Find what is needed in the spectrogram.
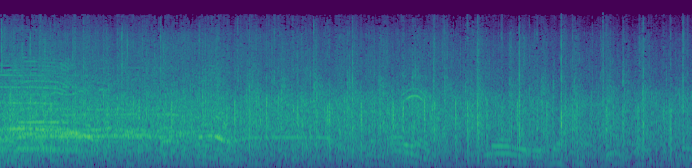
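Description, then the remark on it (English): An audience claps steadily for Jesus throughout, a dense wash of many hands with scattered sharper claps, while faint voices call out over the applause. “I think you can clap better for Jesus.”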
